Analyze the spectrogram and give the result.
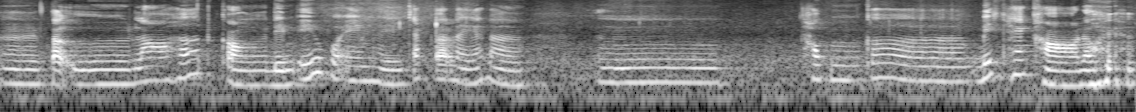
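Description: A woman's fairly high voice with ordinary pitch variation, over noticeable background noise. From southern Vietnam (Bình Phước). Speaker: guest seeking a partner, fertilizer and pesticide trader. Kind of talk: casual interview. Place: home room. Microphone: lapel.

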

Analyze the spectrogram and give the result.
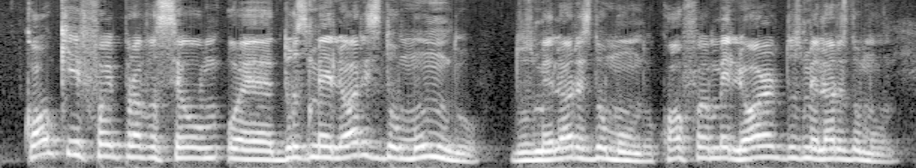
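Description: Delivered at a moderate pace with hardly any pauses, the speech shows ordinary pitch variation. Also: man, high pitch for a man. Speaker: podcast host. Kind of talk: casual chat. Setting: studio. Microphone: studio mic.

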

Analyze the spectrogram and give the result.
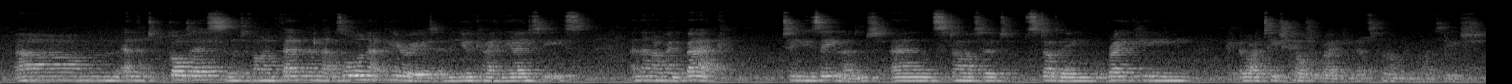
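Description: Strong room echo and noticeable background noise surround a woman speaking at a fairly slow pace. Her pitch is fairly low, with ordinary variation. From England, then New Zealand from age 14. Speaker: spiritual teacher and film director. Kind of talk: conference talk. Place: home room. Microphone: camera far.

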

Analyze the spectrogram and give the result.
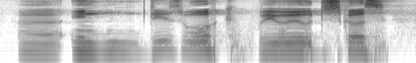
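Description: A man talks at a very slow pace in a bright, sharp tone with monotone, flat intonation. The background is quiet. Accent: Portuguese. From Brazil. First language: Portuguese. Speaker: PhD student; conference presenter. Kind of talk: conference poster pitch. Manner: halting. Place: hall. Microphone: handheld.

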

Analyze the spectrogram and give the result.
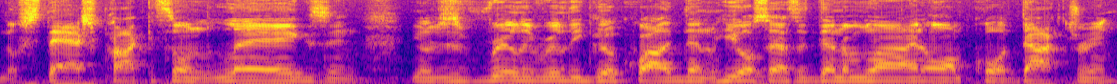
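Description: Very fast, monotone, flat speech from a man with a medium pitch and a New York accent, over light background noise. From New York, Mount Vernon. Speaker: podcast guest. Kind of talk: casual interview. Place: shop. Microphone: studio mic.

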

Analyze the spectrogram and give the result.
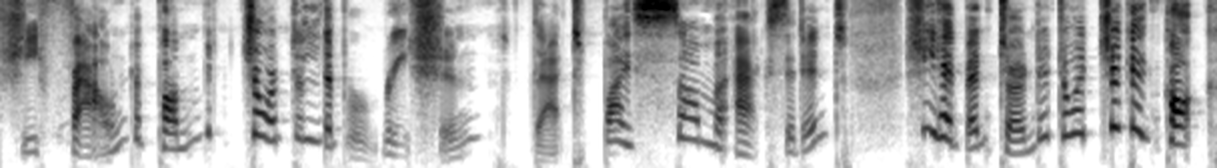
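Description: A loud, female-sounding, put-on character voice at an extremely high pitch moves along at a moderate pace. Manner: loud, indignant, then crowing wildly.

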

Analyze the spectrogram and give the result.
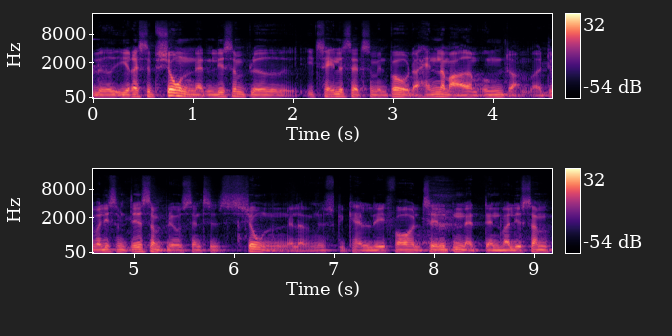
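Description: A man speaks at a moderate pace. His pitch is very deep and low. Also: hardly any pauses. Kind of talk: lecture. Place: hall. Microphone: lapel.

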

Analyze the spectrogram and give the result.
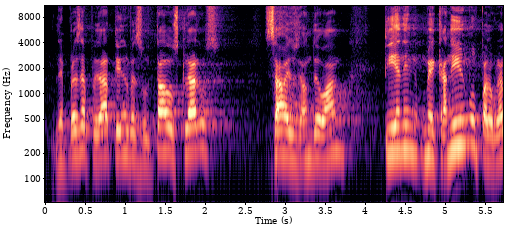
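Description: A man speaks in a high voice with a Costa Rican accent. His pace is moderate and his pitch varies in an ordinary way. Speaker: mayor. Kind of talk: panel discussion. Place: hall. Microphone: lapel.

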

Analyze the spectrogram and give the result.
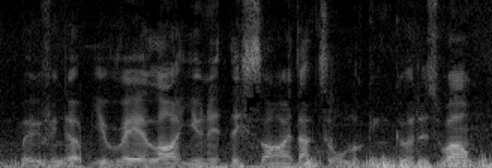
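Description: A man at a fairly quick pace, in a dry sound with no echo, over loud background noise. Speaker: van salesperson. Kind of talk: sales walkaround commentary. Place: street. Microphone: phone near.

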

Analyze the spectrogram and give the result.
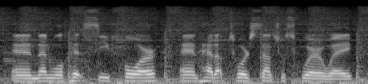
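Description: A man's voice with fairly even intonation, dry and echo-free, over clear music in the background. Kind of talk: casual vlog chat. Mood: cheerful, relaxed. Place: street. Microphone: phone near.

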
